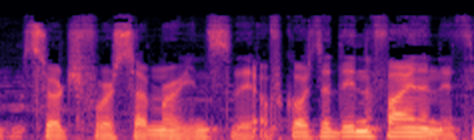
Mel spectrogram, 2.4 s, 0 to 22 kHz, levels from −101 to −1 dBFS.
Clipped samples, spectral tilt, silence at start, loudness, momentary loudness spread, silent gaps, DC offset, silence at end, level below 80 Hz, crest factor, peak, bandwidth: under 0.1%; -6 dB/octave; 0 s; -26 LUFS; 8 LU; none; under 0.1%; 0 s; -50 dBFS; 14 dB; -10 dBFS; 13.5 kHz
